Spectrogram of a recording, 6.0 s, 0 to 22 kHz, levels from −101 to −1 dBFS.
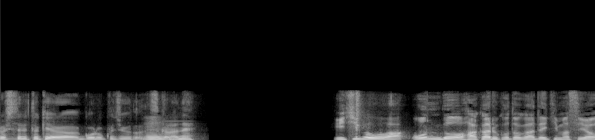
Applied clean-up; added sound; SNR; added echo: neural mask model DeepFilterNet 3.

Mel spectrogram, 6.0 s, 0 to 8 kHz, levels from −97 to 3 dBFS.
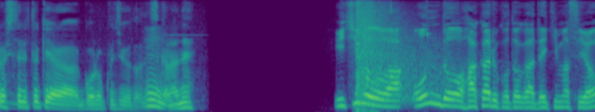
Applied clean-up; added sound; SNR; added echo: none; Gunshot, gunfire; 6 dB; none.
